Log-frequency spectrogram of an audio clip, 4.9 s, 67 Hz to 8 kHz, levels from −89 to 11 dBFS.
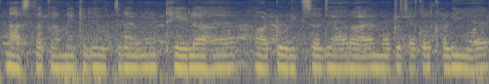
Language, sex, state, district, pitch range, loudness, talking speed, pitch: Hindi, female, Punjab, Kapurthala, 170-175 Hz, -17 LUFS, 210 wpm, 170 Hz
